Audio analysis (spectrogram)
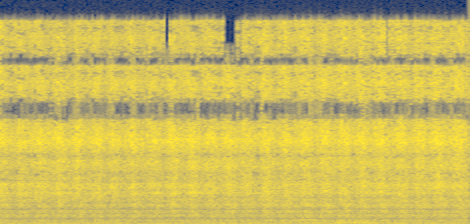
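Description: A tractor-driven maize cleaning machine runs with a steady, dense mechanical roar and engine drone, loud and constant throughout.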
